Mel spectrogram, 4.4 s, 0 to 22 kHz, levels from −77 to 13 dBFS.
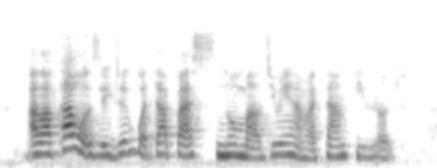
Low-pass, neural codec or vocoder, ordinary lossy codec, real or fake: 10.8 kHz; codec, 24 kHz, 0.9 kbps, WavTokenizer, small release; none; fake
